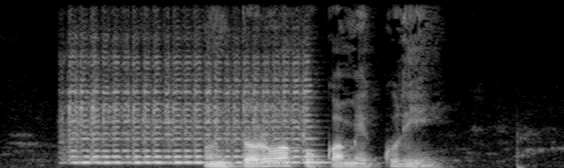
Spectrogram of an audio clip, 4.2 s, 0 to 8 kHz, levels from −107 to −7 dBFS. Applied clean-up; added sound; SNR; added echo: none; Bowed string instrument; 2 dB; none.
